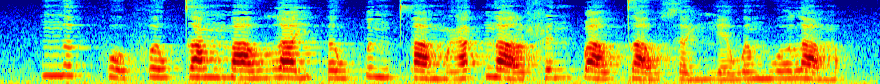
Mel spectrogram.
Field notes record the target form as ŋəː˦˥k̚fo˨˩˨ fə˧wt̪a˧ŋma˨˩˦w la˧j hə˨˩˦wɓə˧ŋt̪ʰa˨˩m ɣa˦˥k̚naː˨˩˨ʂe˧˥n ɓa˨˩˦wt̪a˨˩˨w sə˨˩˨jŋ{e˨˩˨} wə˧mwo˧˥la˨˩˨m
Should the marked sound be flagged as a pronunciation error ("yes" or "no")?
no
